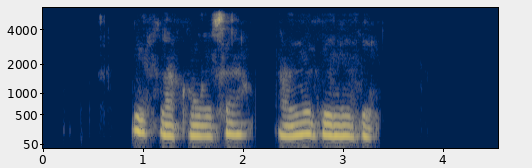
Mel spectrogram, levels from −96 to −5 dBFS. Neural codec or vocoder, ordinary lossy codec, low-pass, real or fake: codec, 16 kHz, 4.8 kbps, FACodec; Opus, 64 kbps; 5.4 kHz; fake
